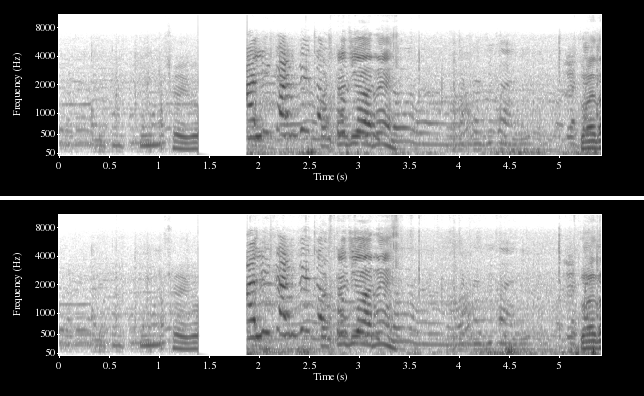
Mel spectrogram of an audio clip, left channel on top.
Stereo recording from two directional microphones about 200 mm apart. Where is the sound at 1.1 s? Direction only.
5° left (ahead or behind).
